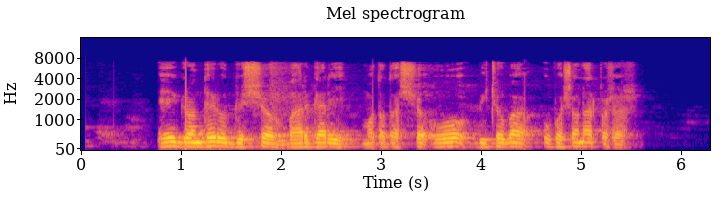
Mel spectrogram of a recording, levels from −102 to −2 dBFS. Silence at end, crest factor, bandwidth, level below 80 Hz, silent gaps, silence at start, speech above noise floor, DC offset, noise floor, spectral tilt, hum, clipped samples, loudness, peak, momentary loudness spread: 0.8 s; 16 dB; 7.4 kHz; -52 dBFS; none; 0.75 s; 57 dB; under 0.1%; -74 dBFS; -6 dB/octave; none; under 0.1%; -17 LUFS; -2 dBFS; 12 LU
